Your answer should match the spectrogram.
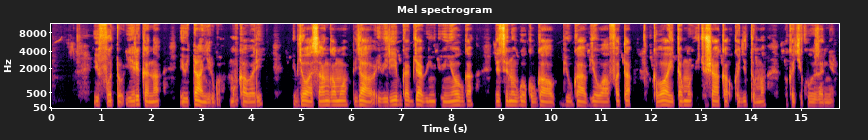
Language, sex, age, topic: Kinyarwanda, male, 18-24, finance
